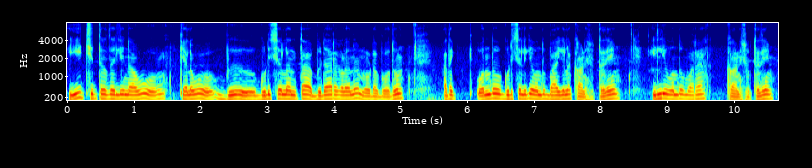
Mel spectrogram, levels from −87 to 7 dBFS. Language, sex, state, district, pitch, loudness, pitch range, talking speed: Kannada, male, Karnataka, Koppal, 150 Hz, -13 LUFS, 135-155 Hz, 100 wpm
